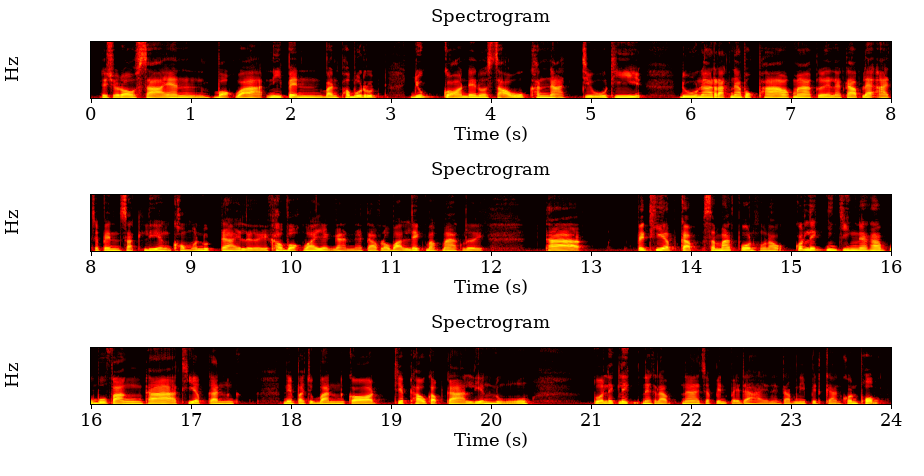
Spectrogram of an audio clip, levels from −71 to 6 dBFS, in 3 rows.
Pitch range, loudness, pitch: 120-160 Hz, -18 LUFS, 135 Hz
